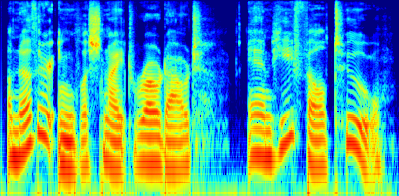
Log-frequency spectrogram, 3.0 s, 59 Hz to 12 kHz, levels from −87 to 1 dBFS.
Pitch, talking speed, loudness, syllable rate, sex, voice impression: 170 Hz, 180 wpm, -17 LUFS, 4.7 syllables/s, female, feminine, adult-like, tensed, powerful, slightly hard, clear, fluent, intellectual, calm, elegant, lively, strict, sharp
